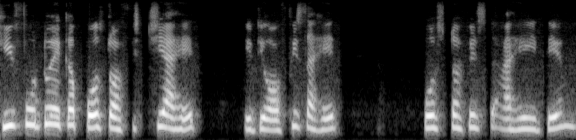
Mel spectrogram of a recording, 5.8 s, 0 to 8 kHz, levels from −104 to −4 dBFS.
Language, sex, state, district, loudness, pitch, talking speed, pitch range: Marathi, male, Maharashtra, Chandrapur, -16 LUFS, 265 Hz, 145 wpm, 240-295 Hz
